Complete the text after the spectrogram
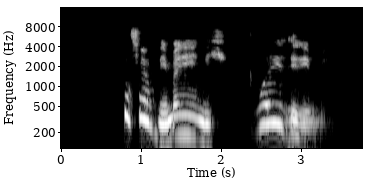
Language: Kabyle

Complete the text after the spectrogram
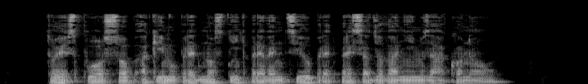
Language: Slovak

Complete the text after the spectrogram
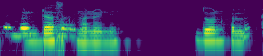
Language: Marathi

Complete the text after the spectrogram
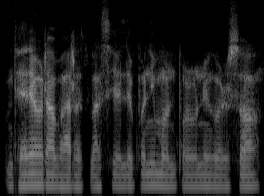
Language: Nepali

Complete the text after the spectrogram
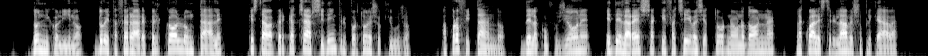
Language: Italian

